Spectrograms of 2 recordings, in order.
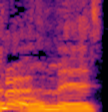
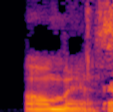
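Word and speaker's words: Omos: I always mess up how I say his name, but Amos, who's the big man who came in and interfered. I still can't, Mari. Omis, or is it? – I think it's Omis. – Omis.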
